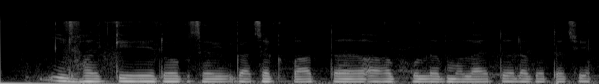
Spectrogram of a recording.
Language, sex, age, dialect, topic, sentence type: Maithili, male, 18-24, Southern/Standard, agriculture, statement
